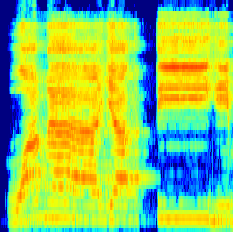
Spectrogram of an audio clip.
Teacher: اعوذ باللہ من الشیطان الرجیم، بسم اللہ الرحمن الرحیم، وما یأتیہم، یہاں پر ہم نے ہا کو میم مشدد کے ساتھ ملانا ہے، میم ساکن کو یہاں پر چھوڑ دیا جائے گا۔ ہا کو میم مشدد کے ساتھ ملاتے ہوئے غنہ کے ساتھ ادائیگی کریں گے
